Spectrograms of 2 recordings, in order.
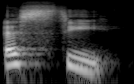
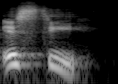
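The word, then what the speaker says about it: Esty: And by the way, it's pronounced esti, not isti, to the AI or the AI-like person.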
